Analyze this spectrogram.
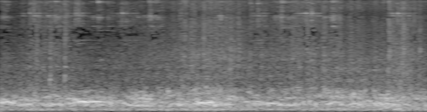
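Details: Domestic pigeons kept as a hobby in Pakistan, cooing in a house loft: overlapping low, throaty rolling coos from several birds blend into a steady murmur.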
